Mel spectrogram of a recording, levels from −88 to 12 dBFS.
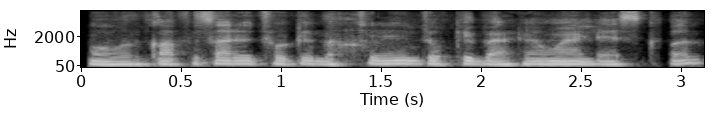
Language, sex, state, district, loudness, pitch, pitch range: Hindi, male, Haryana, Jhajjar, -15 LUFS, 110 Hz, 105-120 Hz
